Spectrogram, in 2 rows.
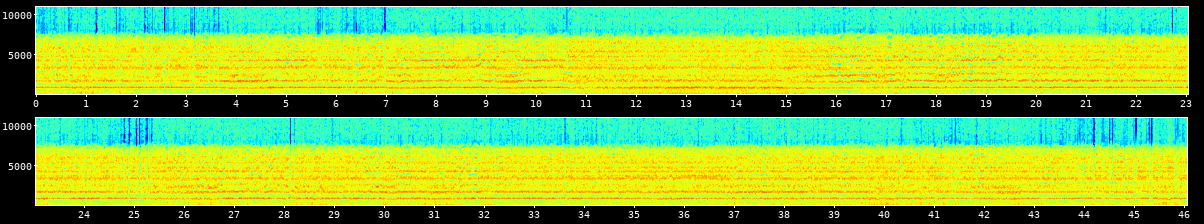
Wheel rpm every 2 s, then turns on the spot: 230, 230, 230, 230, 230, 210, 190, 200, 220, 230, 230, 230, 230, 220, 230, 230, 230, 230, 220, 230, 230, 220, 230.
none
